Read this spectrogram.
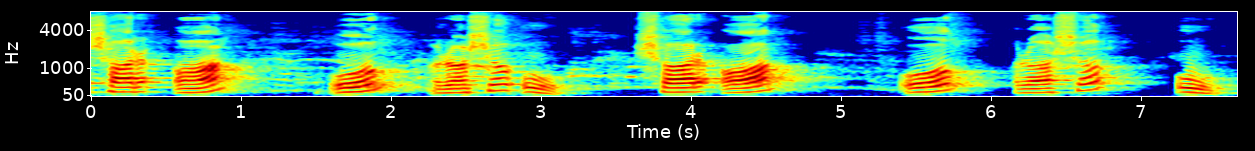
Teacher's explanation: স্বর অ ভিতর থেকে উচ্চারিত হয়, অর্থাৎ পেছন থেকে এটি উচ্চারিত হচ্ছে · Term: পশ্চাৎ স্বরধ্বনি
